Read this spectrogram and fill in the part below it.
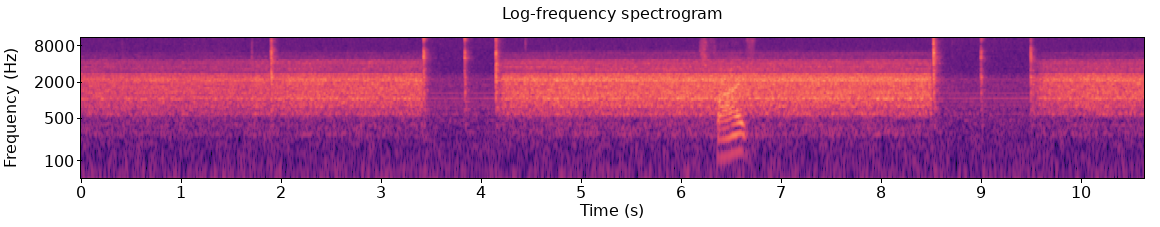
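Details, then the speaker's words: Johnson Messenger tube CB radio after replacing molded capacitors, tested on receive: even hiss that cuts cleanly in and out as the squelch opens and closes; squelch has a fair bit of free play. Normal-sounding receiver. "squelch has a fair bit of free play in it now that's good okay seems pretty normal"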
